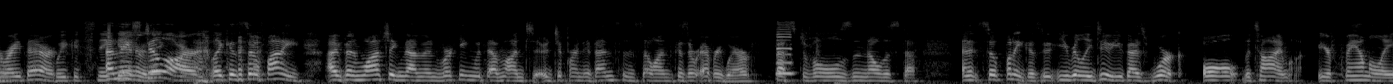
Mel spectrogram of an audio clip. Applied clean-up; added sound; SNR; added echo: none; Wind instrument, woodwind instrument; 3 dB; none.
